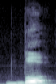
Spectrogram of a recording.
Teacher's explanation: nah silakan Antum tempelkan ujung lidahnya ke gusi gigi seri atas Jadi pas pengucapan huruf Dod ujung lidahnya antum tempel ke gusi gigi seri atas terlebih dahulu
